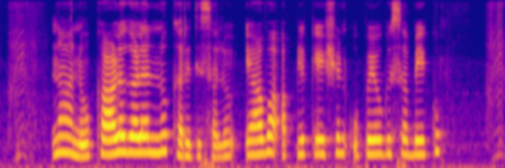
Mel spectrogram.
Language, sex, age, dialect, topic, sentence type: Kannada, female, 36-40, Central, agriculture, question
